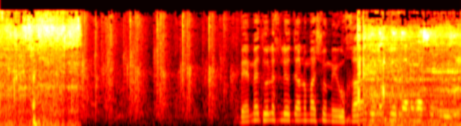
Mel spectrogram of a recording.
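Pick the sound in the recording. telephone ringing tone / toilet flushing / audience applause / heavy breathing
audience applause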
